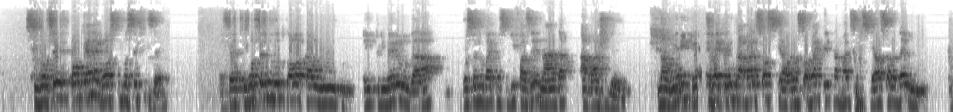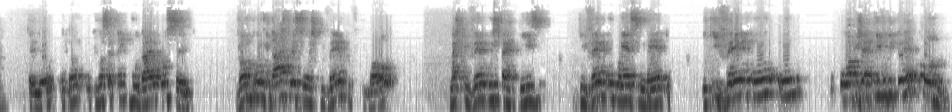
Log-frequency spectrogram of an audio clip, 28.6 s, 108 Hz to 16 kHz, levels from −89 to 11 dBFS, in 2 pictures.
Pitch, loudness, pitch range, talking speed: 180 Hz, -15 LUFS, 165-200 Hz, 180 wpm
